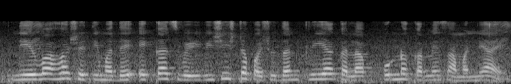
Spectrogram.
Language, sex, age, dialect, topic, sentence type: Marathi, female, 56-60, Varhadi, agriculture, statement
